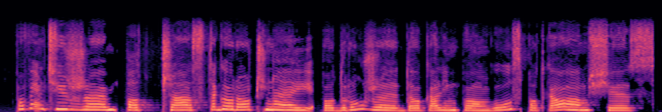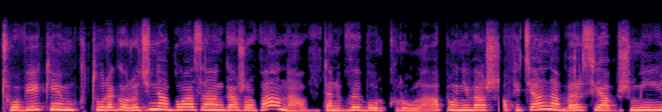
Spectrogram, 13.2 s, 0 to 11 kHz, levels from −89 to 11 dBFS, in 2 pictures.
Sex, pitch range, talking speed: female, 215-265 Hz, 110 wpm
